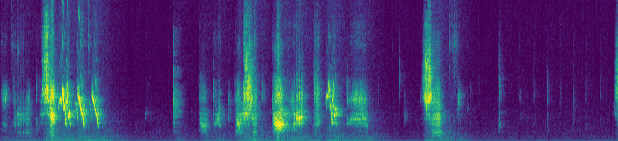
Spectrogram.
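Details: A pet budgerigar named Stefan makes clusters of sharp, wet smacking kiss sounds, copied from people, in short bursts, among Polish talking phrases.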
